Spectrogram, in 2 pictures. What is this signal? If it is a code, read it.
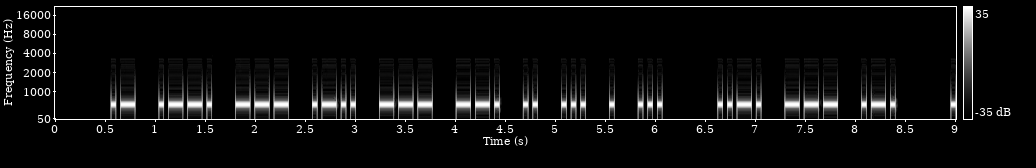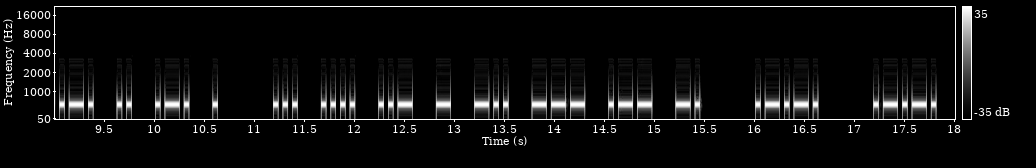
Morse code, heard as a keyed tone, about 25 wpm, spaced as for 20 wpm, 550 Hz. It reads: APOLOGISES FOR FIRE SHUTDOWN <AR> <AR>
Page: News Headlines in Morse Code at 20 WPM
